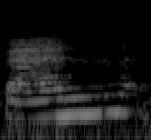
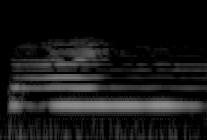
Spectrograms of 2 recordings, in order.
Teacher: So that one actually, it becomes like an NG sound rather than something that's the tip of the tongue behind the front teeth, like ben. It's the middle of the tongue coming up to where the soft palate and the hard palate meet.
